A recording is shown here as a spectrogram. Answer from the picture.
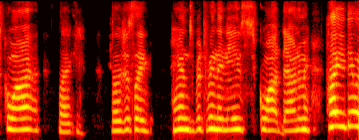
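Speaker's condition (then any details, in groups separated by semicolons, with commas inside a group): Cerebral palsy; from birth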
